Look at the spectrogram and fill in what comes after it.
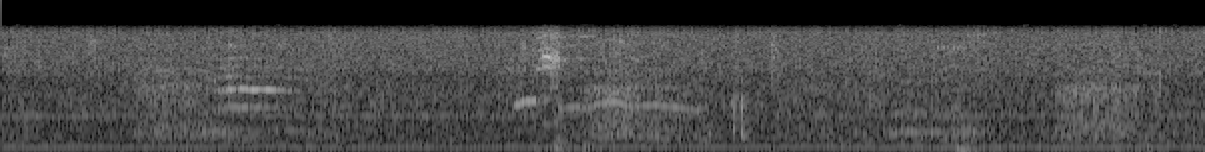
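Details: Oriental, Siamese and Snowshoe kittens being groomed and fed by mother cats indoors; a few soft curved mews, some longer and wavering, spaced about two seconds apart, with a low steady hum and occasional bumps.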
